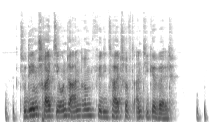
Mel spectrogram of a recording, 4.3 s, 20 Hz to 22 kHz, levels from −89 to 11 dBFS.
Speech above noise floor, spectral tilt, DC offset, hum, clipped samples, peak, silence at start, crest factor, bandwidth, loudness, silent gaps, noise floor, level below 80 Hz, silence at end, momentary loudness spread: 25 dB; -5.5 dB/octave; under 0.1%; none; under 0.1%; -2 dBFS; 0.1 s; 18 dB; 12.5 kHz; -19 LUFS; none; -44 dBFS; -58 dBFS; 0.2 s; 12 LU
